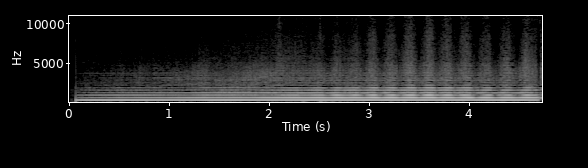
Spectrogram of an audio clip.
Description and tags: Studio recording Single flute note with vibrato recorded with Neumann KM 140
